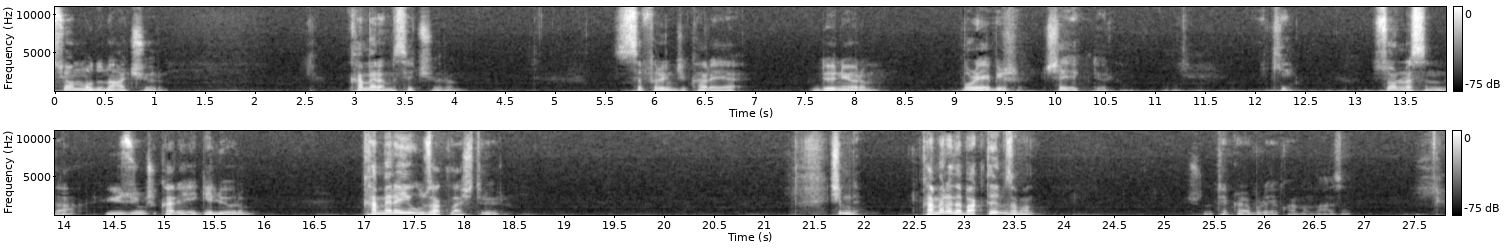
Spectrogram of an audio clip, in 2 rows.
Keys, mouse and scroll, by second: 0.1-27.8 drag.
